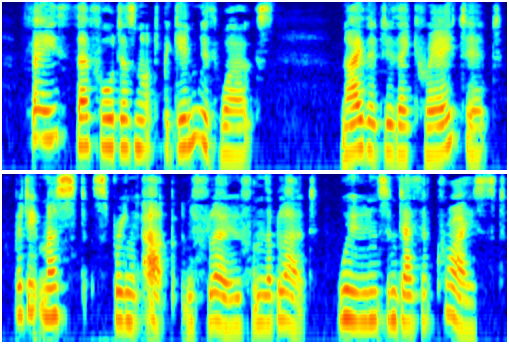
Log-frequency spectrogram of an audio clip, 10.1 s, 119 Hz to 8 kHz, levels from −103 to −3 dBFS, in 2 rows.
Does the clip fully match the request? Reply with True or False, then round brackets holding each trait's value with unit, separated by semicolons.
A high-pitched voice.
True (210 Hz)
